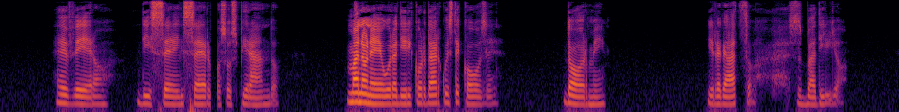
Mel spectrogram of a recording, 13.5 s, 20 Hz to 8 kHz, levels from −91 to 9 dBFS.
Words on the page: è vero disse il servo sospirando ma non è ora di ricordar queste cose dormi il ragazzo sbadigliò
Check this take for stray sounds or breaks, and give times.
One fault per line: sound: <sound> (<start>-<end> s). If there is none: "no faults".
sound: dropout (3.2-3.3 s)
